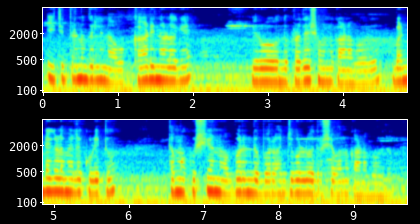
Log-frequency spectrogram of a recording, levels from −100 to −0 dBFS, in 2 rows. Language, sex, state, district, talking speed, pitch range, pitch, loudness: Kannada, male, Karnataka, Dakshina Kannada, 110 wpm, 140-170 Hz, 160 Hz, -28 LUFS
